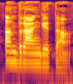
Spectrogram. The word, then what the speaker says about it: 'Ndrangheta: I per què se li diu 'Ndrangheta? Es diu, ho dic bé, per cert? Com ho diries? – Sí, es pronuncia 'Ndrangheta.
